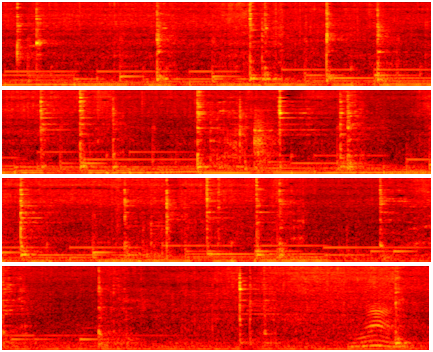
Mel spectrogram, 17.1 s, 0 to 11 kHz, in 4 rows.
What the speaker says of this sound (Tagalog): If you would like to have some heavy cream, konti lang, about 2 tablespoons.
